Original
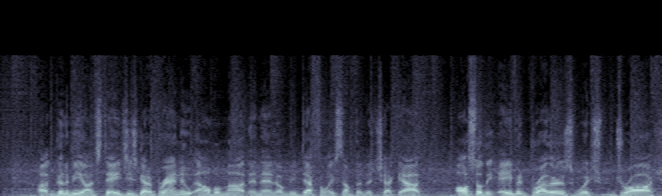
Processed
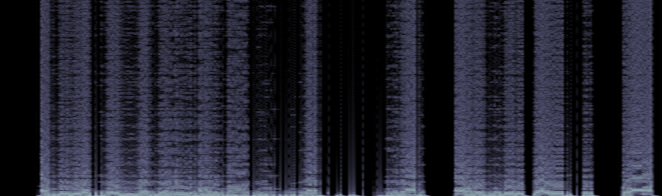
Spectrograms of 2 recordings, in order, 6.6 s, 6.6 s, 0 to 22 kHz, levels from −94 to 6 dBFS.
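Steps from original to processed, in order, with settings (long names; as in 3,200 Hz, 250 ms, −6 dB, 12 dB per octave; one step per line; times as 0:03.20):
spectrum averaged block by block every 100 ms
comparator with hysteresis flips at −24 dBFS
noise reduction from a noise print of the clip's start 18 dB
level −7.5 dB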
